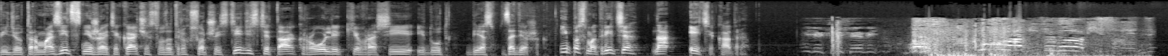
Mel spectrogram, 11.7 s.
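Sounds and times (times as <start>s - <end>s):
speech: 0.0s - 11.6s
night shelling explosion with rumbling roar: 9.1s - 10.6s.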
